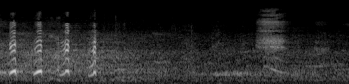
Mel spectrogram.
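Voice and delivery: breathy high laughter trailing up; airy rising giggle. Real, not acted. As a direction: laugh it off in disbelief. Laughs after disbelief.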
